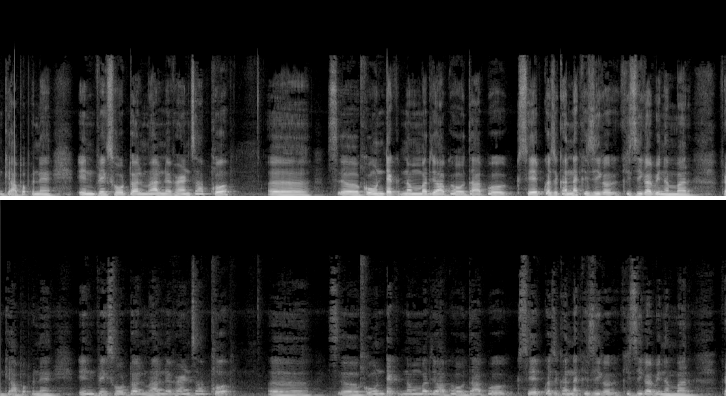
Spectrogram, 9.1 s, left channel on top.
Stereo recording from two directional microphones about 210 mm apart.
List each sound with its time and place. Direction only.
0.0 s speech: 40° left (ahead or behind)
